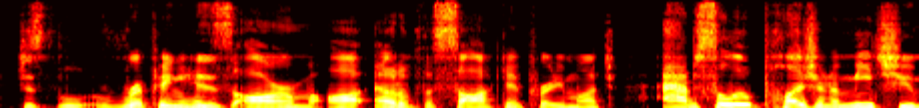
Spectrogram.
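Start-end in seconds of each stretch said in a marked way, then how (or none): 3.3-4.6 higher, delighted greeting; beaming. Acted. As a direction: greet a guest with keen pleasure. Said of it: "he beamed".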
